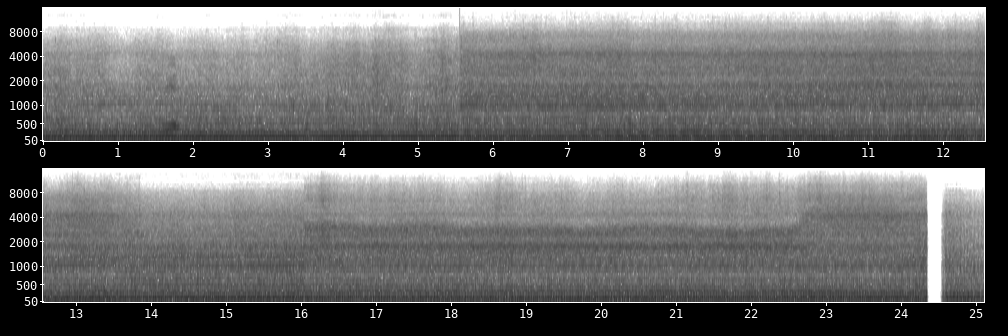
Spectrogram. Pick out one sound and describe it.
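Water rushes and splashes along a moving boat's hull.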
